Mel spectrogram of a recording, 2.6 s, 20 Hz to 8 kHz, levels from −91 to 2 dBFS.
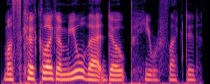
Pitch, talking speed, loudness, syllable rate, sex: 185 Hz, 205 wpm, -16 LUFS, 4.6 syllables/s, female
